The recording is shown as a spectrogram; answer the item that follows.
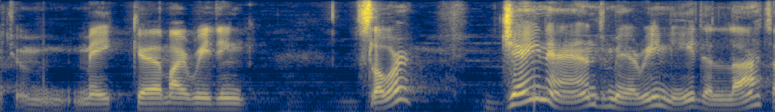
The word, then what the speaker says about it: Jane: The same case, Jane we do not pronounce the E.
